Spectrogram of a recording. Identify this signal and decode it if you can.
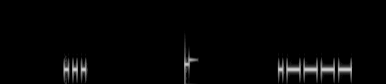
Morse code, heard as a keyed tone, about 27 wpm, 700 Hz. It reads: S 1
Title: Single Character (Letter:Number:Punctuation:Prosign) Alt 28wpm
